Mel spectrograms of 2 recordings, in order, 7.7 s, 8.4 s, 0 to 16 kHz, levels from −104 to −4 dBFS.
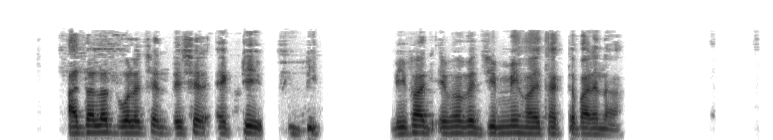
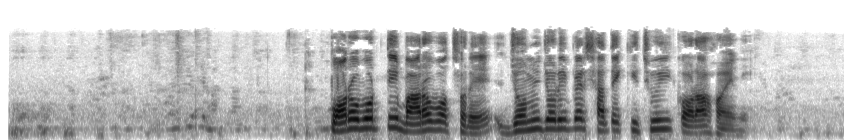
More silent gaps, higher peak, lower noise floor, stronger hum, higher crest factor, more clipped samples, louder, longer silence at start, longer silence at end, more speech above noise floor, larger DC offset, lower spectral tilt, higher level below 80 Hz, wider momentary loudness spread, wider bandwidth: first, 2.64-2.76 s, 3.22-3.90 s vs none; about the same, -2 dBFS vs 0 dBFS; first, under -90 dBFS vs -59 dBFS; neither; about the same, 18 dB vs 20 dB; neither; second, -20 LUFS vs -17 LUFS; second, 0.7 s vs 2.1 s; first, 1.55 s vs 1 s; first, over 71 dB vs 42 dB; neither; first, -6 dB/octave vs -4 dB/octave; about the same, -62 dBFS vs -62 dBFS; about the same, 12 LU vs 11 LU; about the same, 7.8 kHz vs 8 kHz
